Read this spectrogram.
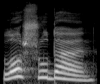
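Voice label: Komi sentences, female; ло шудаӧн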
